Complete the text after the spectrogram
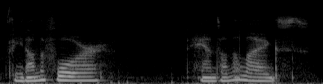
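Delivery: slow soft whisper. Shown as a demonstration. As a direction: hush them gently, slowly. Guides practice in whisper.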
